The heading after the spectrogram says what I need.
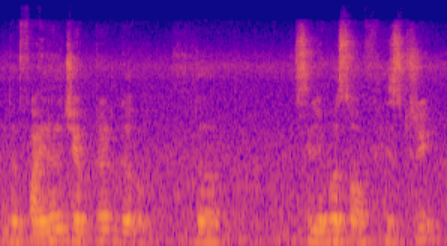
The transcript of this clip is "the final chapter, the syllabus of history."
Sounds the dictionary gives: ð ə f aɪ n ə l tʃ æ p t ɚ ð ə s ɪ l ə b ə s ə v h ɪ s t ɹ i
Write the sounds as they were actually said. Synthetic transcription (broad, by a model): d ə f aɪ n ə l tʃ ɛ p t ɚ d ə s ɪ l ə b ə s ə p h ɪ s t ɹ i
